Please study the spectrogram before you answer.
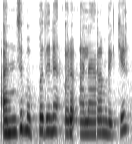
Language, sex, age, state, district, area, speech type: Malayalam, female, 30-45, Kerala, Alappuzha, rural, read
